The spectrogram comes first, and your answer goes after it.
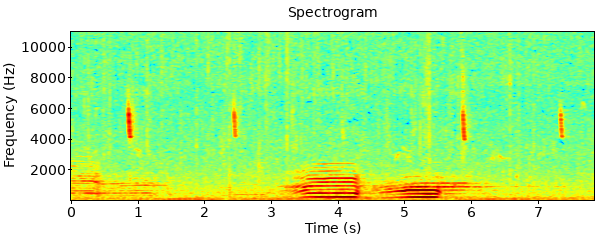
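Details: Bull giving two loud, drawn-out harmonic moos back to back, each rough and steady before tailing off, with a quieter lowing at the start and scattered high bird chirps in the background.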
